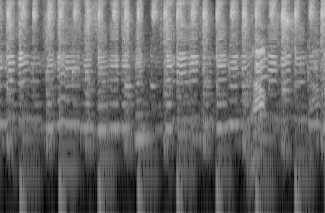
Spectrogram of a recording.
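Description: Instrumental Romanian folk dance music from a wedding band: keyboard bass and chords in a fast oom-pah beat of about four strokes a second under a wavering lead melody, which slides quickly upward near the end.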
